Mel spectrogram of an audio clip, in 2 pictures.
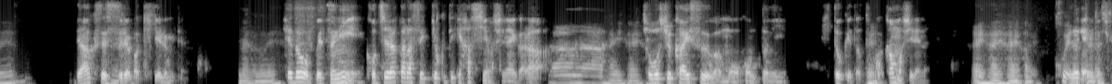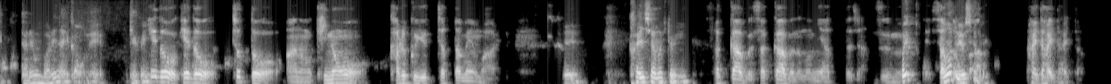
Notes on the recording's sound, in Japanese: リモート録音なので音質はそこまでよくありません。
